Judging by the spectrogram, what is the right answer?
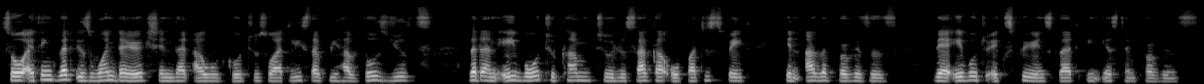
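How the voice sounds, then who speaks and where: A young woman with a Zambian accent, a pageant contestant giving an earnest, measured self-introduction to the camera. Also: fairly low pitch, steady tone, dark tone, no echo, rough recording. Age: young adult.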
